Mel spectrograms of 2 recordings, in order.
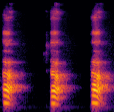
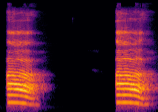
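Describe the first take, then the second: First: Short, unstressed uh with no pitch movement; quick, level uh, cut short; flat schwa. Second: UH held long with a marked falling pitch; full, strong UH with pitch inflection; stressed uh. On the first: Teacher contrasts the schwa with stressed uh, flat and short. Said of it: "It's a flat sound". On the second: Teacher shows learners how the stressed uh sounds, stressed and inflected. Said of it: "very marked pitch inflection". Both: Shown as a demonstration.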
